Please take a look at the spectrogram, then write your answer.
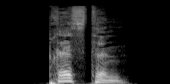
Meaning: inflection of pressen: 1. first/third-person plural preterite 2. first/third-person plural subjunctive II
- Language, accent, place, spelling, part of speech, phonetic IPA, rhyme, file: German, Germany, Berlin, pressten, verb, [ˈpʁɛstn̩], -ɛstn̩, De-pressten.ogg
